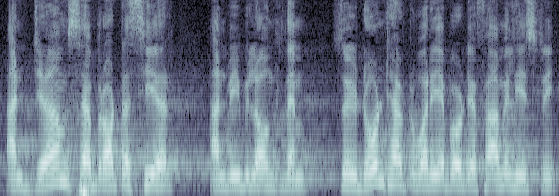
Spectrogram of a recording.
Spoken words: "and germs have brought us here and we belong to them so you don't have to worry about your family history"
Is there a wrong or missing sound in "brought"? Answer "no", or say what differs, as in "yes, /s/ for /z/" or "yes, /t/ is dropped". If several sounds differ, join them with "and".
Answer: no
